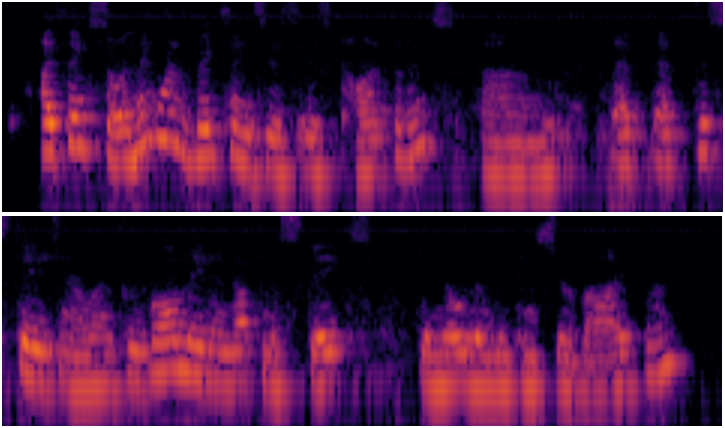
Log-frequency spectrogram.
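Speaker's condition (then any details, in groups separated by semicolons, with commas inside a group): No condition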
